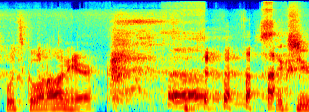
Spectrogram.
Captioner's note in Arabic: يضحكون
